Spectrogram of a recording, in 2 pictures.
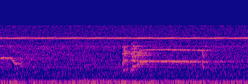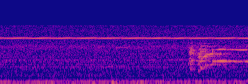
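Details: In Texas, coyotes eating after a successful hunt give two short bursts of sharp yips that settle into thin, wavering howls, with a steady high hum throughout.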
